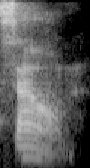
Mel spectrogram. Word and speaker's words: Samhain: So I'm just going to get the pronunciation. That's right, Samhain.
